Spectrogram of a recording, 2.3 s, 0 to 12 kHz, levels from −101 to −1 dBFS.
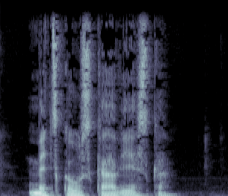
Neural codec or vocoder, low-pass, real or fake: none; 10.8 kHz; real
